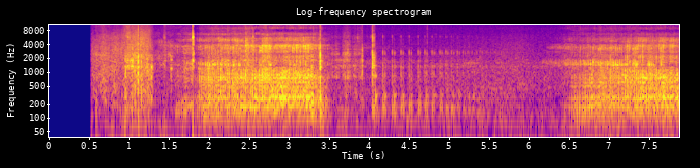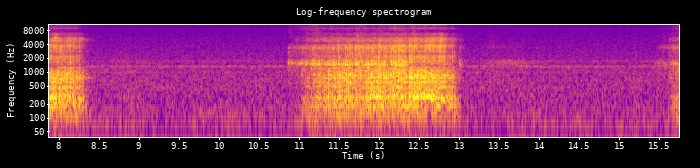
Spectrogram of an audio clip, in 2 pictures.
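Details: A person snoring loudly at night in a hotel room in Djerba: rough snores on each in-breath, about two seconds long and a few seconds apart, with quiet gaps between.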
